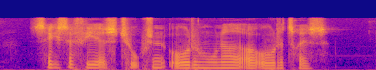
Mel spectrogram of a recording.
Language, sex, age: Danish, female, 27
